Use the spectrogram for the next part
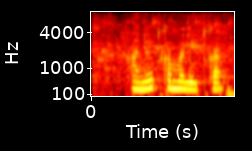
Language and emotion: Russian, positive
